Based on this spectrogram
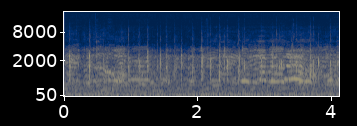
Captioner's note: crowd clapping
